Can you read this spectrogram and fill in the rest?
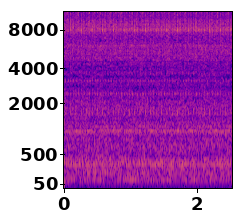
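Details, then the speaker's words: VW Golf/Jetta Mk5 2.0 FSI after timing chain replacement and a new brittle pipe that had been leaking air. Steady, even idle with no chain rattle from the front of the engine; normal idle. "so I'm not sure if you can hear right now but the chain is no longer wrting like it used to"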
